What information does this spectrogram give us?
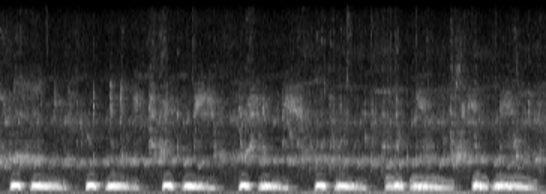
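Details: Two spotted doves of the thổ bầu voice style cooing against each other; low, hollow coos in short phrases of a brief note followed by a longer drawn coo, repeated about once a second, with steady insect-like hiss higher up.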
